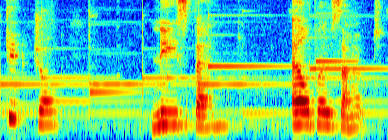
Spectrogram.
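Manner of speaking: plain reading voice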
